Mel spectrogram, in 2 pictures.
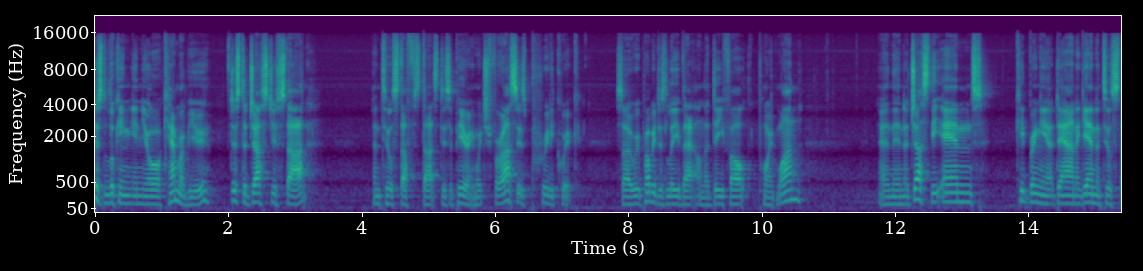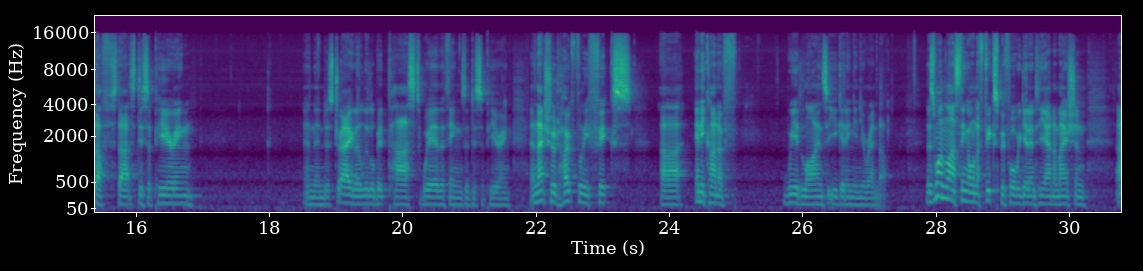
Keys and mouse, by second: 2.7 click, 12.3 click, 27.5 middle click.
